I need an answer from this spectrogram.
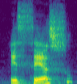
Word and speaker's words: excesso: Por exemplo, excesso, né? Ó, excesso. Note que eu nem pronuncio o X.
